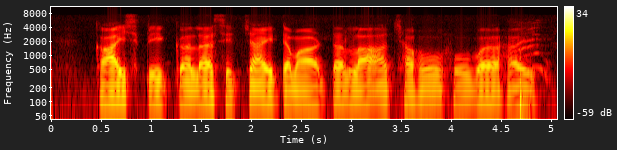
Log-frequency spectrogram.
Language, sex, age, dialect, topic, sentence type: Magahi, male, 51-55, Central/Standard, agriculture, question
